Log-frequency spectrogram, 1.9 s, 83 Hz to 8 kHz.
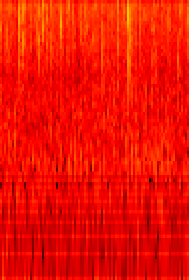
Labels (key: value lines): label: biophony, rattle response
recorder: SoundTrap 500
